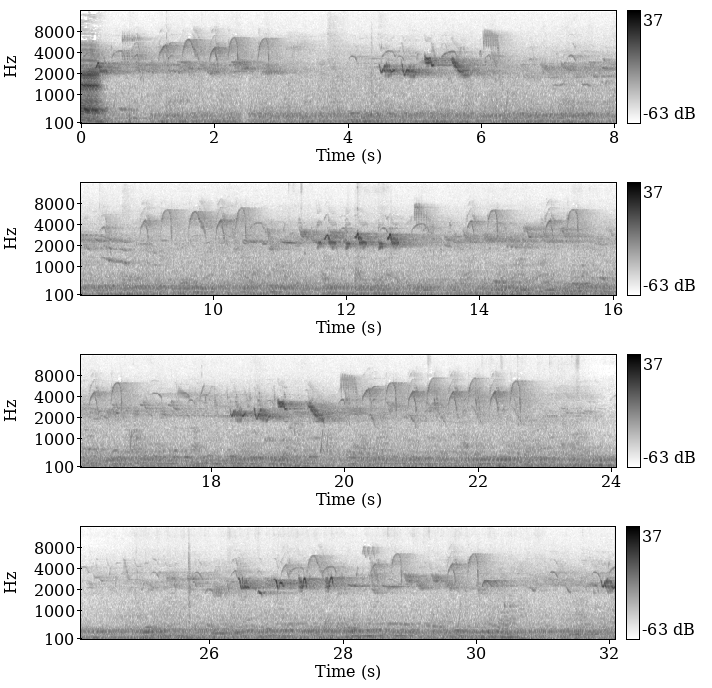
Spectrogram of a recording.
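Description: Small birds chirping in quick high bursts, four clusters a few seconds apart, over a steady low background hum.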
